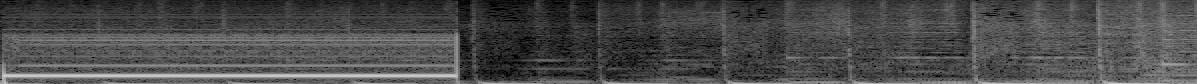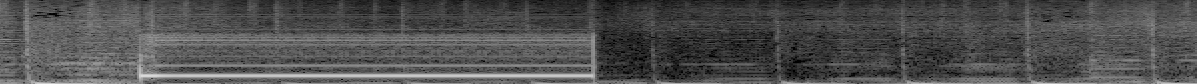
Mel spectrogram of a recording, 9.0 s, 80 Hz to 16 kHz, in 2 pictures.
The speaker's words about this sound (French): 22h38, on y va, on appelle maintenant.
